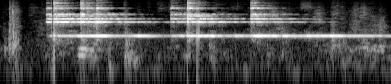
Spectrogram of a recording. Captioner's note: bell rings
